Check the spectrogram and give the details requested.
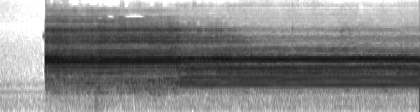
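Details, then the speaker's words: X-ray machine exposure sound played back from a tablet during a children's science craft session: a steady high-pitched buzzing tone starts abruptly and holds for several seconds. "so it sounds like a buzzer from a game show seems a little bit deeper see i think that one sounds like a buzzer too that one almost sounds like a high-pitched lawnmower"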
